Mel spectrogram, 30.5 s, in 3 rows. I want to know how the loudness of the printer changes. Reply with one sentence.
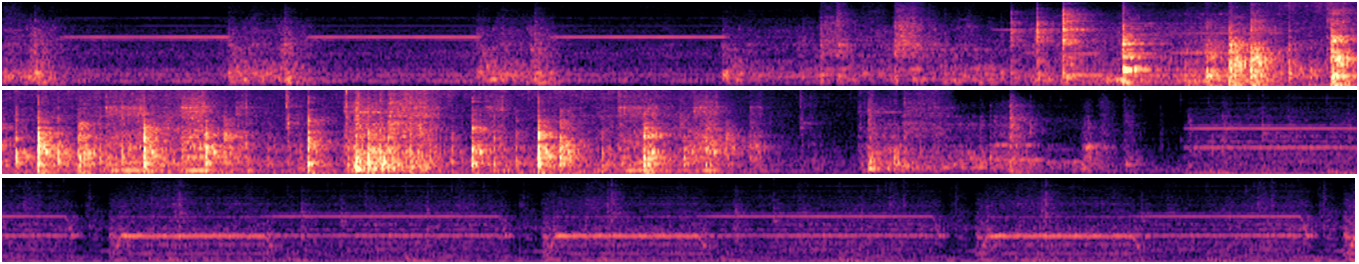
The volume of the printer goes up, then down.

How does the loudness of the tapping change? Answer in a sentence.
The loudness of the tapping goes down, then up.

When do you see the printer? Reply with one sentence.
The printer can be heard from 0.0 to 30.4 s.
